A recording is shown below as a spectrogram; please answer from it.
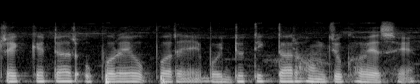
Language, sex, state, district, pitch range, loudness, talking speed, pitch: Assamese, male, Assam, Kamrup Metropolitan, 120-140 Hz, -21 LUFS, 130 wpm, 130 Hz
